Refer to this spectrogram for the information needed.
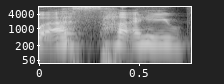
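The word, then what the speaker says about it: açaí: How do you say them? – Things? What's the word? – Acai bowls. – Oh, acai bowls.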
